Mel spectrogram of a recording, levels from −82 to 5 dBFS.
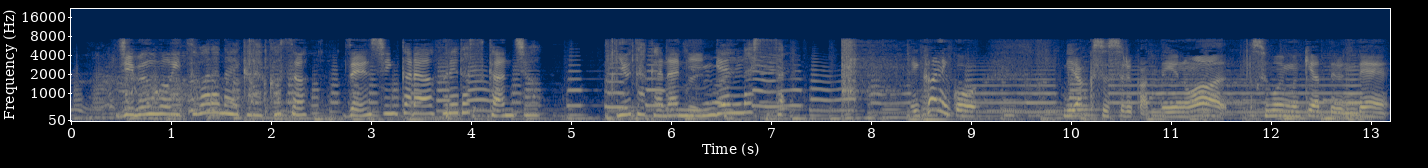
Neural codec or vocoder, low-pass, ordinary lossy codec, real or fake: none; 7.2 kHz; none; real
